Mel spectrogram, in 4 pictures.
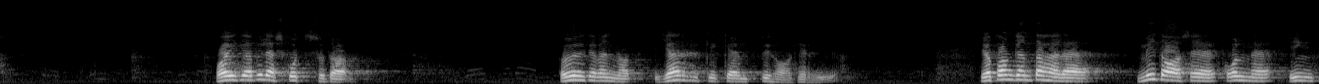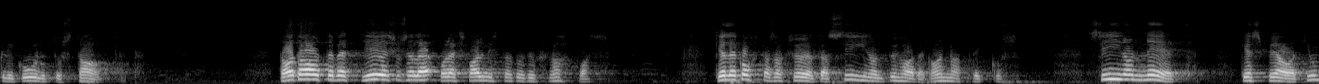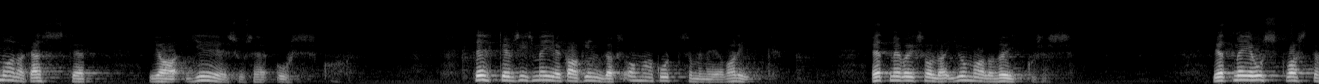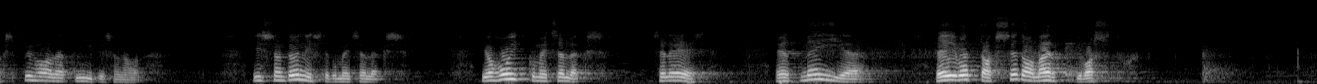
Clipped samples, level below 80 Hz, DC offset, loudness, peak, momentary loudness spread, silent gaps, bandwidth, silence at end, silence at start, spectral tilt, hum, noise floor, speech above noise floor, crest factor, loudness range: under 0.1%; -62 dBFS; under 0.1%; -19 LUFS; -2 dBFS; 15 LU; none; 7.4 kHz; 1.1 s; 2.15 s; -9 dB/octave; none; -64 dBFS; 45 dB; 20 dB; 7 LU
